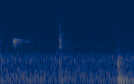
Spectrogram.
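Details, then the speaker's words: Used golf cart with AC motor and brand-new batteries, key on in forward: short high chirp, a couple of soft clicks and a low thump as the inverter/controller powers up; normal startup sequence. "so you hear that startup sequence when you turn it on"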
